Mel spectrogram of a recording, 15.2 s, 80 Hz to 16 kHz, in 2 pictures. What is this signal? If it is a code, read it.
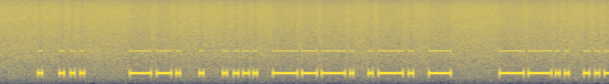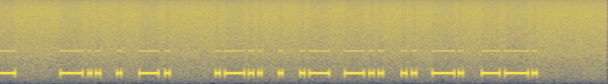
Morse code (with German letters), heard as a keyed tone, hand-sent with a straight key, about 20 wpm, 560 Hz. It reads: ES GEHÖRT ZU DEN LEADING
